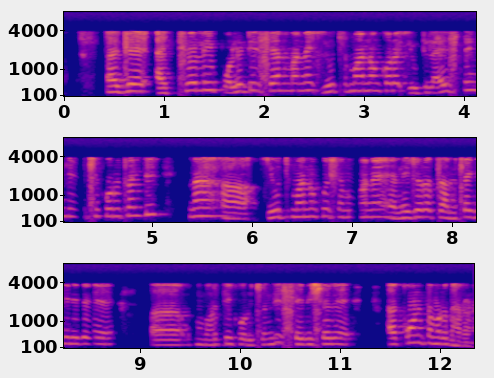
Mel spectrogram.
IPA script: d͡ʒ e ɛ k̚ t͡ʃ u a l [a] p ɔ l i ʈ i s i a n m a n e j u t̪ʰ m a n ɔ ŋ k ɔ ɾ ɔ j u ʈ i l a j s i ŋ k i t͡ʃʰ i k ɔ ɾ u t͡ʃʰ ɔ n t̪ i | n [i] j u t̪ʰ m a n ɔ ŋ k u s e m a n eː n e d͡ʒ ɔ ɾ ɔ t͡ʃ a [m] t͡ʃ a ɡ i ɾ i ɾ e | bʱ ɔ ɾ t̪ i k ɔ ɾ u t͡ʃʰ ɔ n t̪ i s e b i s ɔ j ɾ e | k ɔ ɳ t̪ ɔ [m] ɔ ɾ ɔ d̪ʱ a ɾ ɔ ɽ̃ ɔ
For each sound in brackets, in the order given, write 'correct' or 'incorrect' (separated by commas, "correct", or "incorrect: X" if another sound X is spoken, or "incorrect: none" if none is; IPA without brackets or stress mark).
incorrect: i, incorrect: a, correct, correct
